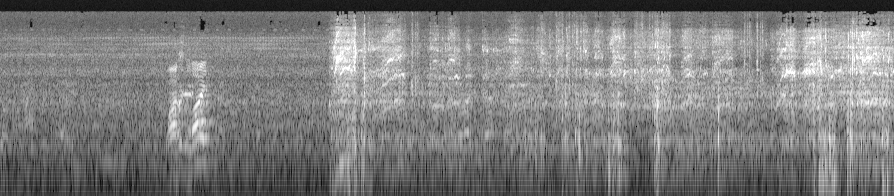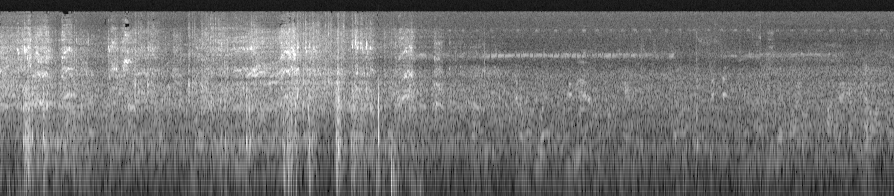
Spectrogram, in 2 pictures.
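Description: RC monster trucks racing on a dirt track: a short rising motor whine about three seconds in, then from about five seconds to twenty, the whine of the trucks' motors mixed with dirt spray and sharp knocks as they run over the ramps.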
